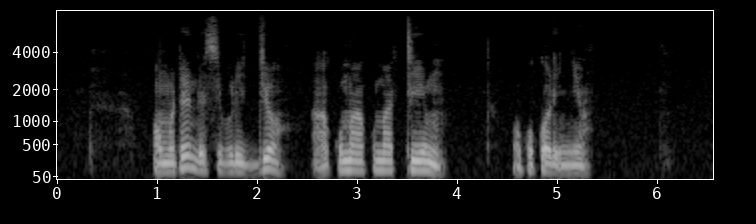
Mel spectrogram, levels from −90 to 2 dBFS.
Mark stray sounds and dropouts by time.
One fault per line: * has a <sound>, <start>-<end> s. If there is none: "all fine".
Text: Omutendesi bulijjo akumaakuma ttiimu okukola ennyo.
all fine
